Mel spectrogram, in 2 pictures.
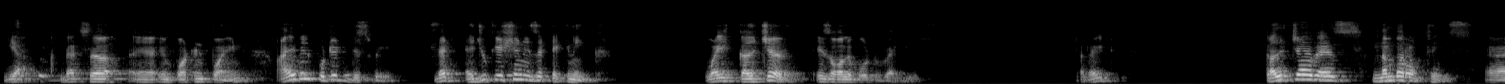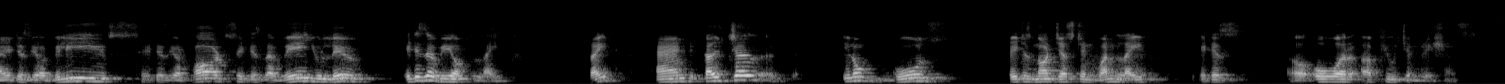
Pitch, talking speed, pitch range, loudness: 150 Hz, 140 wpm, 125-210 Hz, -24 LUFS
